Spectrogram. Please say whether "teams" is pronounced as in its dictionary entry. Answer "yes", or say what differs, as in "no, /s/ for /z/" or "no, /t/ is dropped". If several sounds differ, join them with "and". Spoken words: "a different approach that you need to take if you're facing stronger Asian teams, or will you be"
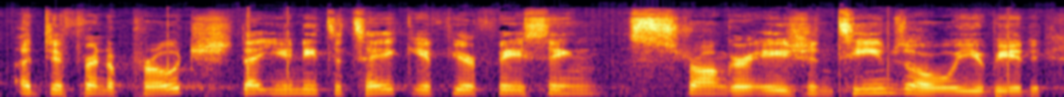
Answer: yes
